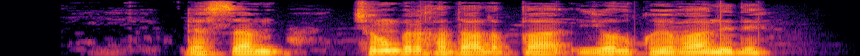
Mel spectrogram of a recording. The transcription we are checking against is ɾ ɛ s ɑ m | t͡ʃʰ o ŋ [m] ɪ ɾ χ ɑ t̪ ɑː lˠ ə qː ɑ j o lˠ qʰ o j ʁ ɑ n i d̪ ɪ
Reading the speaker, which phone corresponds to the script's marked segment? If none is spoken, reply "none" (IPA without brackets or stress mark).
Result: b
